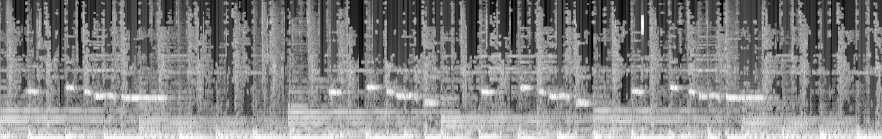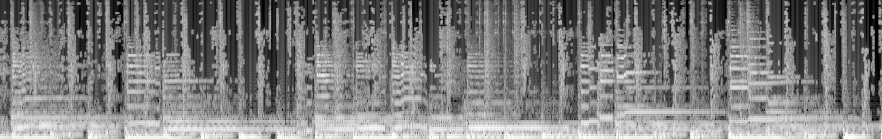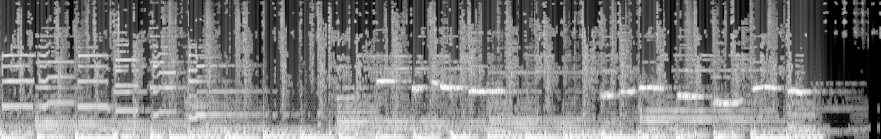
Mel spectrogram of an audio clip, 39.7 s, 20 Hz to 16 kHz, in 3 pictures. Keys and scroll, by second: 0.0-0.2 typing, 1.4 Left, 1.7 Right, 2.3 1, 3.4 6, 3.8 ., 4.4 8, 4.8 Return, 5.8 Right, 5.9 Up, 7.0 Right, 8.0 Left, 8.9-9.7 typing, 12.6 Up, 16.3 Left, 16.5 Down, 16.6 Left, 17.6 b, 18.2 Right, 19.3-20.2 typing, 23.1-24.2 typing, 24.3 Return, 25.2 Right, 25.3 Up, 25.8 Right, 25.9 Down, 27.2 Down, 29.8 Left, 30.3 Up, 31.3 shift+Down.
